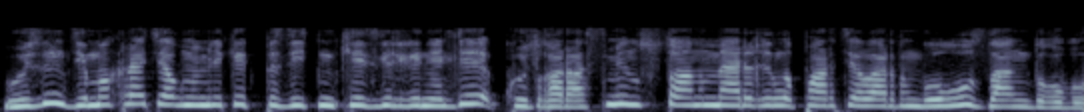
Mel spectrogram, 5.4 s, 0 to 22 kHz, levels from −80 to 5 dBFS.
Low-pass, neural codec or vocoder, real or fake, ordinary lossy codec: none; codec, 16 kHz, 8 kbps, FreqCodec, larger model; fake; none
